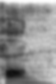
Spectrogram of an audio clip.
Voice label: "pang3", taiwanese

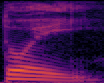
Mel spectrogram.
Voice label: "duei3", taiwanese syllables

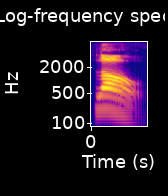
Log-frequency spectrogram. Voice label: "lau4", Taiwanese syllable

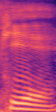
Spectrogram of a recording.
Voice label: "pie3", taiwanese

